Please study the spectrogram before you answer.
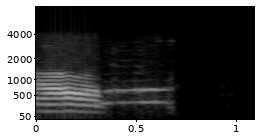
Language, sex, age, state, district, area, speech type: Odia, female, 45-60, Odisha, Sundergarh, rural, conversation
